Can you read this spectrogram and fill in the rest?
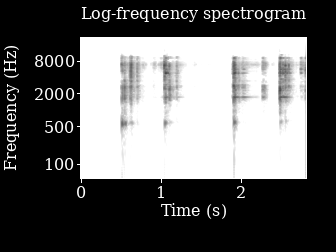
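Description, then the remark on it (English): Ice cubes clink and rattle against glass in a few bright, sharp bursts with short pauses between, like cubes being dropped and stirred for a cocktail. No one speaks. “Ice. Yeah, I'm making a cocktail.”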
